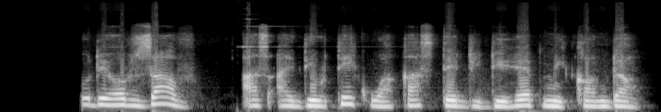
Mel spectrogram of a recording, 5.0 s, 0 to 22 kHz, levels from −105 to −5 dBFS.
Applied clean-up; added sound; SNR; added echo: neural mask model DeepFilterNet 3.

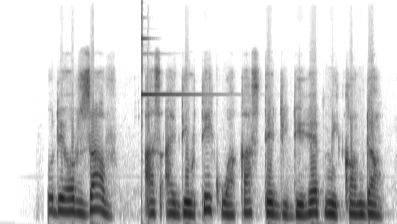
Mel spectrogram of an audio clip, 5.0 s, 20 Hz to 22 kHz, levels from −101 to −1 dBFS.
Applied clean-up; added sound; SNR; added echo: none; Bicycle bell; 15 dB; none.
